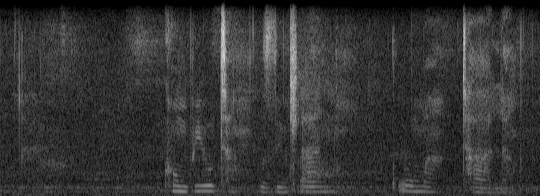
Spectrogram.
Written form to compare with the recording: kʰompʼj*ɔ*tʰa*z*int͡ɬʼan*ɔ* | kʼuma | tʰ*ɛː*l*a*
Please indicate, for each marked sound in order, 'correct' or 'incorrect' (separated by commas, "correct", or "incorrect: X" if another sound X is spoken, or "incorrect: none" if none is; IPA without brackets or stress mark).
incorrect: u, correct, incorrect: u, incorrect: aː, correct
